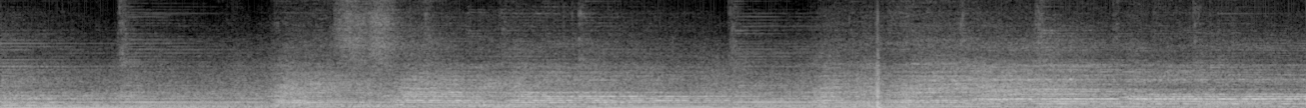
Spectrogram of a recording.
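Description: Choral music: a choir singing held chords over a deep low note that comes and goes.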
